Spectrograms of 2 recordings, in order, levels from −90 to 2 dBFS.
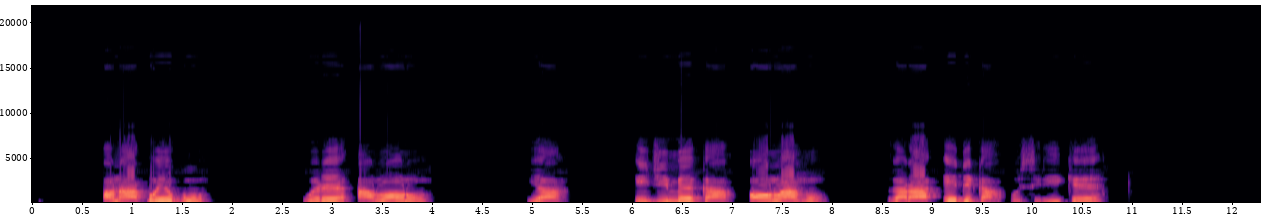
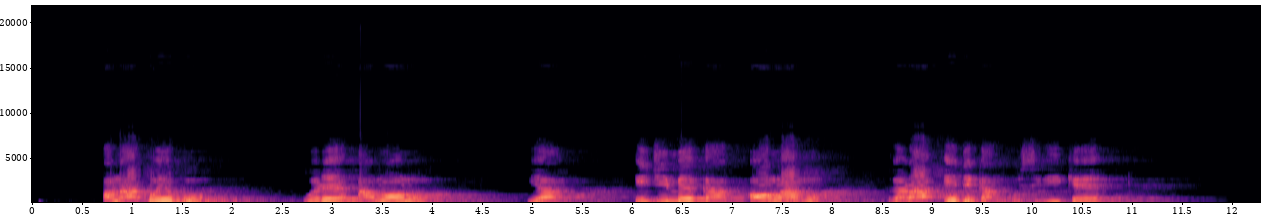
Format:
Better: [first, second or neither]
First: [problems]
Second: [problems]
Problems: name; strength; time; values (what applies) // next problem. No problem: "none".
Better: first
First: none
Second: room echo; dies away in 1.6 s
